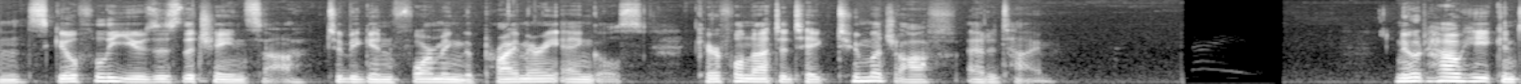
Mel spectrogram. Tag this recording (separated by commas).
Speech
